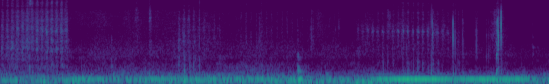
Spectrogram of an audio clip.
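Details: Cat purring on a Japanese cat island where cats live in a disused school; a steady low rumbling purr runs throughout, with faint clicks and rustles over the top.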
